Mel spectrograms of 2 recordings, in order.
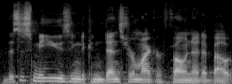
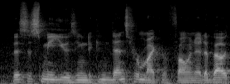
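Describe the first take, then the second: First: The voice is recorded about one foot away. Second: The voice is recorded about two feet away. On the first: "at about one feet away" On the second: "at about two feet away"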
